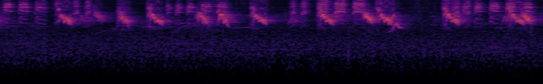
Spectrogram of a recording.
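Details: Hungry young great tits (Parus major), fledglings calling for the parents that feed them, beg with high, buzzy, overlapping chirps, repeated several times a second in eager bursts.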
